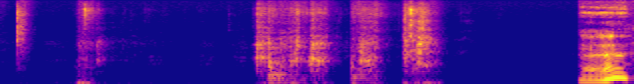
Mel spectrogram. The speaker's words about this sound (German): Ich höre Hundegeräusche. Der Hund ist reingerannt. Okay. Der Hund ist reingerannt und ist, er ist, er ist gerade richtig wild. Okay. Er freut sich sehr.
